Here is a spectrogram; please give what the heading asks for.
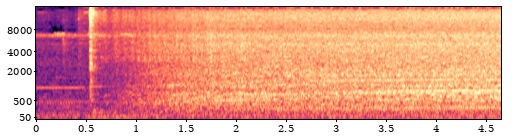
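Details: LS6-labelled 6.0 LS swap with 80 lb injectors and new fuel pressure regulator, battery on charge: brief crank, then the engine catches and settles into a steady, even run building in volume; hard starting blamed on a low battery.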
